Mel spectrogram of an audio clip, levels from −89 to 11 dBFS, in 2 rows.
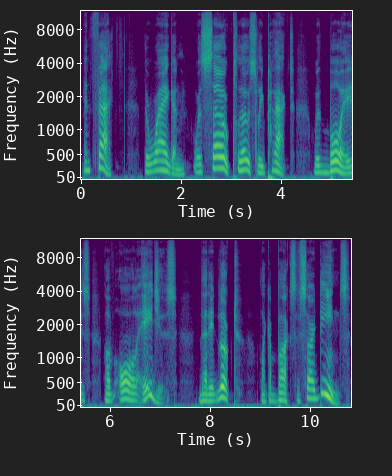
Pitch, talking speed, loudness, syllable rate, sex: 155 Hz, 115 wpm, -19 LUFS, 3.4 syllables/s, male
